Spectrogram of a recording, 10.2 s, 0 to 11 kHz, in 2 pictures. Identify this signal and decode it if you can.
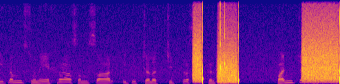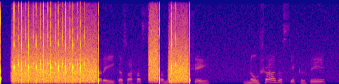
Pulse dialling, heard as a rotary dial, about 9 pulses a second, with speech in Sanskrit. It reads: 1 0 1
